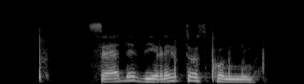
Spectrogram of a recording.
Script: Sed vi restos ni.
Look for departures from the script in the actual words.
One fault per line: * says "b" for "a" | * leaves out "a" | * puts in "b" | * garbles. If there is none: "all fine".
* puts in "kun"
